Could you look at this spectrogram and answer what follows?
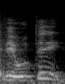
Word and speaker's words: Levaux: Surtout si vous prononcez VOT. Ah ouais?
